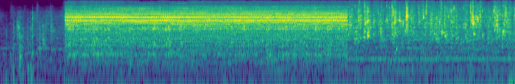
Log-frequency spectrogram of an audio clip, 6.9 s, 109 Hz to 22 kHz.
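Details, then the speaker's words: Spectra Catalina 400 watermaker with new Spectra mag drive pump: feed pump and high-pressure pump running normally, steady whirring hum with faint rhythmic piston-like thunks, producing fresh water. "The pump is working, the feed pump's working. This pump, this high pressure pump is working. You can hear it, listen, thunk. High pressure pump, thunk. It's like a piston, thunk."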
